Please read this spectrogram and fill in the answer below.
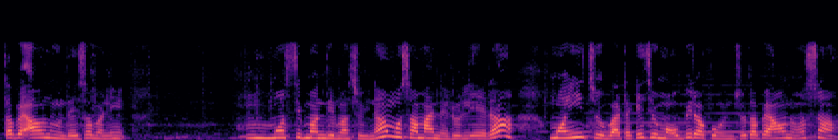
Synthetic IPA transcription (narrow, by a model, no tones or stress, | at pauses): t̪ʌpaĩʔawnuɦũd̪ʌjt͡sʰʌbʱʌne | mʌsibmʌnd̪irmat͡sʰujnʌmʌsʌmanʌɾulieɾʌmʌĩt͡sʰubaʈʌket͡sʰijõmʌubiɾʌkoɦunt͡sʰut̪ʌpãĩawnuɦosnʌ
